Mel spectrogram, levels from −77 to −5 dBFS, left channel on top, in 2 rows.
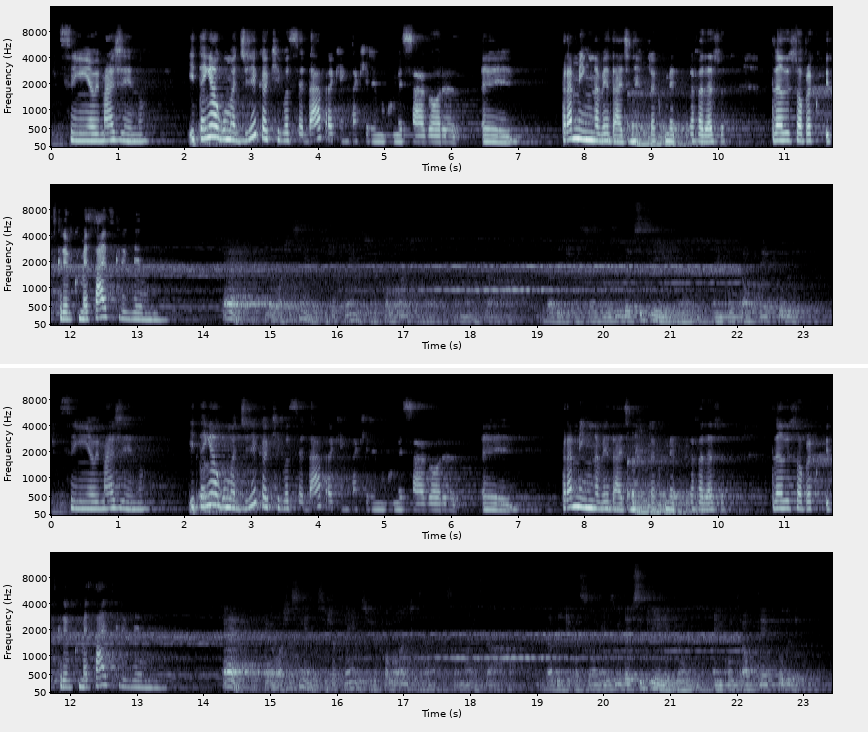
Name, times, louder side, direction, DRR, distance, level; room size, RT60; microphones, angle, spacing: voice 1, 0.2-1.5 2.1-6.1 6.5-7.0 7.7-8.8 9.2-10.2 10.8-13.5, left 6 dB, 85° left, 17 dB, 0.4 m, -26 dB
voice 2, 2.1-2.4 8.6-9.5 14.3-14.6 14.9-18.7 19.0-22.9, right 1 dB, 55° right, -2 dB, 2.1 m, -37 dB
sound 1, 11.3-22.1, left 2 dB, 10° left, 0.8 m, -46 dB
27.5 x 22.5 x 5.6 m, 2.8 s
head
